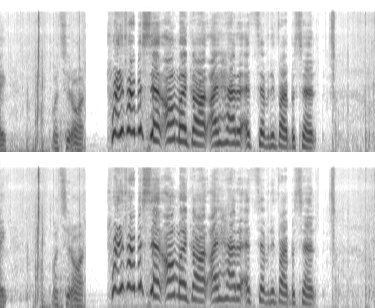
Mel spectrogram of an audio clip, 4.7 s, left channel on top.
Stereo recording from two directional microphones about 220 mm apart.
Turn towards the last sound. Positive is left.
turn(degrees=20)  # may be behind; listen again after turning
